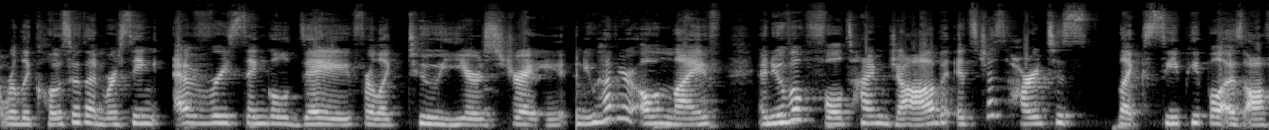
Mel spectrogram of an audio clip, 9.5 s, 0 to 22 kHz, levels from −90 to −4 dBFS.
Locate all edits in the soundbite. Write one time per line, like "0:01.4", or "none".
0:04.3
